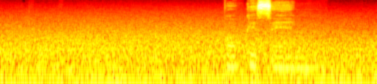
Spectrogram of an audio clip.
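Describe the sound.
A steady, rushing wash of ocean waves fills the background at a moderate level, with a calm voice speaking briefly over it near the end.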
